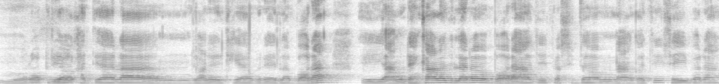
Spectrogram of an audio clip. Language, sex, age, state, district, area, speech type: Odia, male, 45-60, Odisha, Dhenkanal, rural, spontaneous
